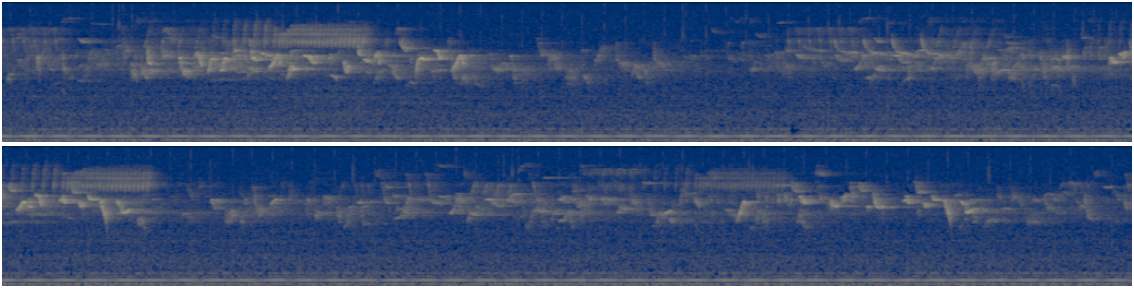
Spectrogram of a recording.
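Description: Songbirds singing: a busy jumble of quick chirps in three bouts of several seconds each, over a steady low hum.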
